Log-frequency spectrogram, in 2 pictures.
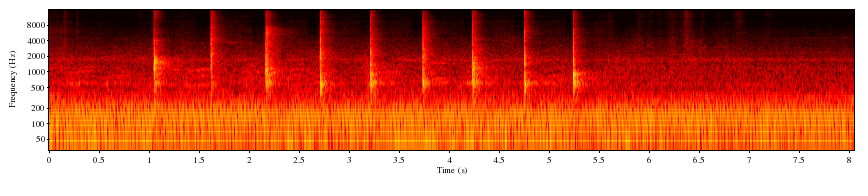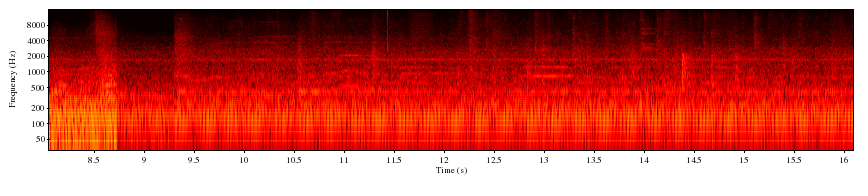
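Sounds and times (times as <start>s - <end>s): steady low hum: 0.0s - 16.0s
person clapping hands: 1.0s - 5.4s.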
